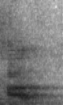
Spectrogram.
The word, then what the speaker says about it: Hajj: And in Egyptian Arabic, it's pronounced a little differently. Instead of Hajj, the J becomes a G. In Egyptian Arabic, it's Hag.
